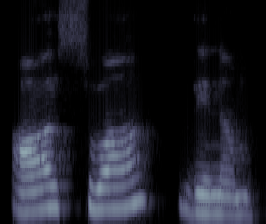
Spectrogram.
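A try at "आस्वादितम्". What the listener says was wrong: Dinam. Where is dinam? Aswaditam. Aswaditam.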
